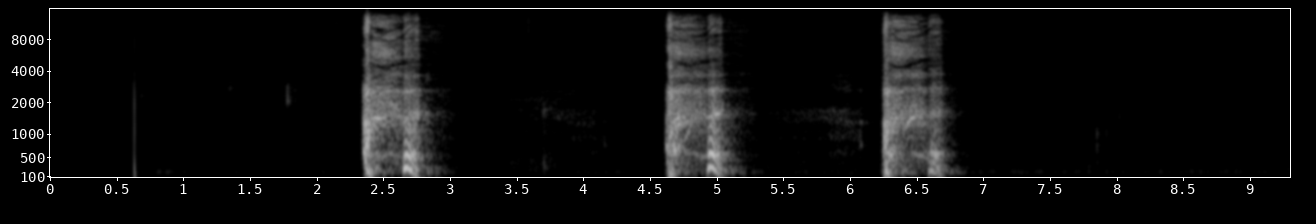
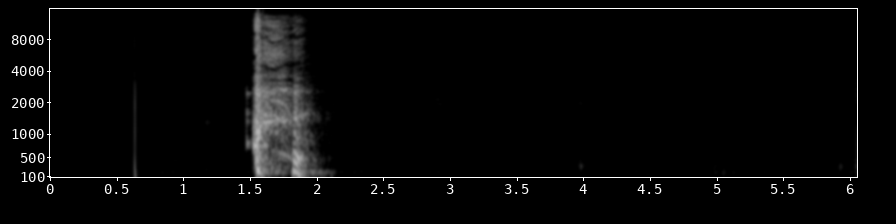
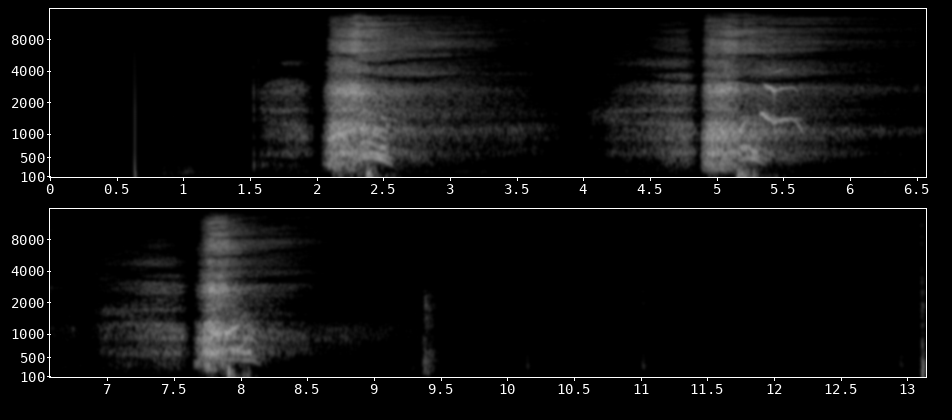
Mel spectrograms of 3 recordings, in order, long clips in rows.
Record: {
  "three_cough_length": "9.3 s",
  "three_cough_amplitude": 30883,
  "three_cough_signal_mean_std_ratio": 0.25,
  "cough_length": "6.1 s",
  "cough_amplitude": 32768,
  "cough_signal_mean_std_ratio": 0.16,
  "exhalation_length": "13.1 s",
  "exhalation_amplitude": 16919,
  "exhalation_signal_mean_std_ratio": 0.31,
  "survey_phase": "beta (2021-08-13 to 2022-03-07)",
  "age": "65+",
  "gender": "Male",
  "wearing_mask": "No",
  "symptom_none": true,
  "smoker_status": "Never smoked",
  "respiratory_condition_asthma": false,
  "respiratory_condition_other": false,
  "recruitment_source": "REACT",
  "submission_delay": "12 days",
  "covid_test_result": "Negative",
  "covid_test_method": "RT-qPCR"
}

